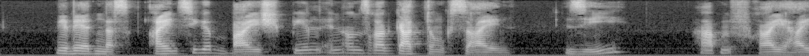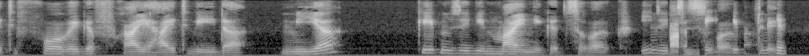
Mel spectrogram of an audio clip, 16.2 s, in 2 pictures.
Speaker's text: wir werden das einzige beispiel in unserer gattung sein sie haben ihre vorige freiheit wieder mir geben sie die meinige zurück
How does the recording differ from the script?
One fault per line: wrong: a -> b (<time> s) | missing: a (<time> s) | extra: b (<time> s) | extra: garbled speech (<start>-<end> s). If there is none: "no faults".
wrong: ihre -> freiheit (7.3 s)
extra: garbled speech (14.5-16.0 s)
